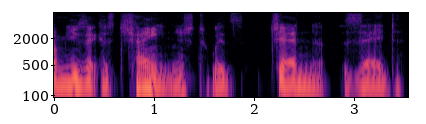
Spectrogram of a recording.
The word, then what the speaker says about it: Gen Z: music has changed with Gen Zed, as I insist on uh pronouncing them for Commander McMillan and anybody else who lives in U Trump land. That was a Z. Z is is the way you pronounce it if you're having a heart attack and you just can't get to the end of the letter.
